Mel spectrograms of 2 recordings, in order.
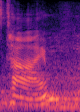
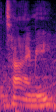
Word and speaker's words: Tyyme: It sounds like TIME. Right. A lot of people want to call me Timey.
